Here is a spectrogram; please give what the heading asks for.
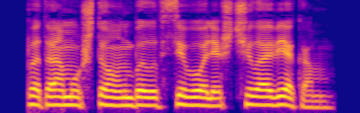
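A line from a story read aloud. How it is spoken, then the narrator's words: Growling. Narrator (Russian): прорычал Стюарт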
